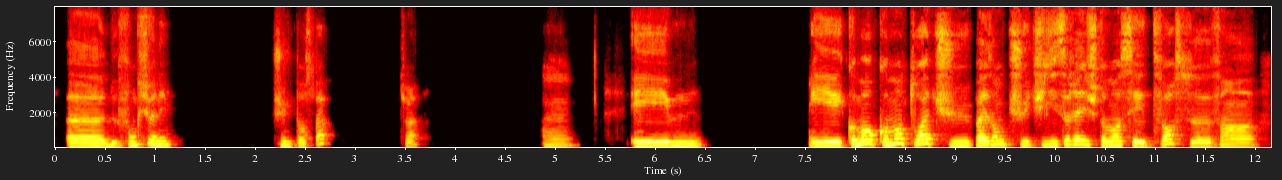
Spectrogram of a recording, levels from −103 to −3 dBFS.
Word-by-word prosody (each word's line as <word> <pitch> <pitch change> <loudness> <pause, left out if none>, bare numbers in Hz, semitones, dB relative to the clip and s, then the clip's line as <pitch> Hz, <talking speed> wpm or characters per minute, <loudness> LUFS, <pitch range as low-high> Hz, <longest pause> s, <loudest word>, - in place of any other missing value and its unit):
heu, 170 -1 +1
de 170 +1 -5
fonctionner. 210 +2 -3 1.0
Tu 200 - -7
ne 185 - -8
penses 185 0 -9
pas? 245 +3 -9 0.6
Tu - - -14
vois? - - -11 1.2
Mmh. 175 0 -12 0.6
Et 185 0 +5
mmh 180 0 -3 1.1
et 185 +1 +5
comment 245 +2 +4
comment 240 +2 +2
toi 245 -1 +2
tu, 200 -6 -4
par 200 - +4
exemple, 215 +2 0
tu 195 - -4
utiliserais 200 +3 -1
justement 205 -1 -1
cette 195 -3 +1
force, 240 -1 -4
heu, 180 -1 -1
enfin, 175 -1 -5
195 Hz, 130 wpm, -22 LUFS, 180-220 Hz, 1.2 s, Et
